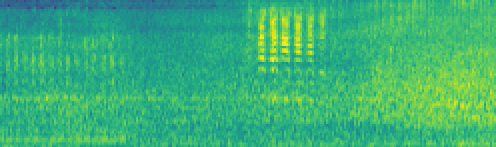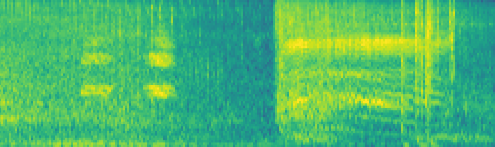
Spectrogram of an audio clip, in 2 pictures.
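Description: A goat bleats a few times in short wavering cries as a man in a pinstripe suit runs after it just as a plane is landing, heard over a loud, steady roar of rumbling noise, with a sharper burst of sound near the end.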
